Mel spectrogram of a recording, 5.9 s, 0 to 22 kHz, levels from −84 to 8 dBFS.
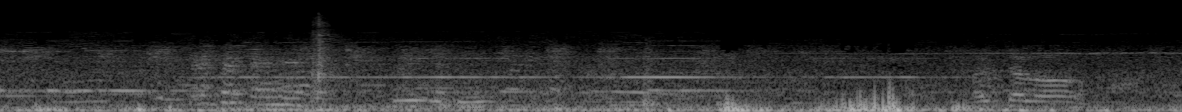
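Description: Nothing stood out on listening to this recording of sounds.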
